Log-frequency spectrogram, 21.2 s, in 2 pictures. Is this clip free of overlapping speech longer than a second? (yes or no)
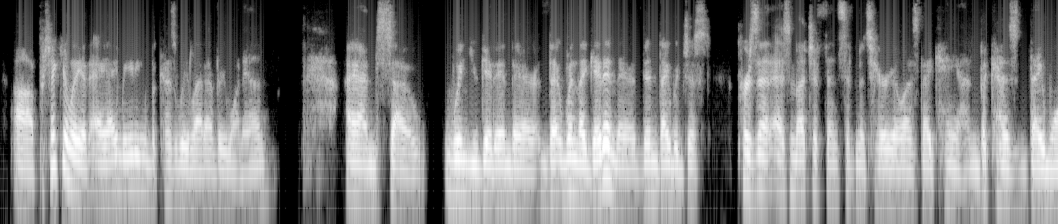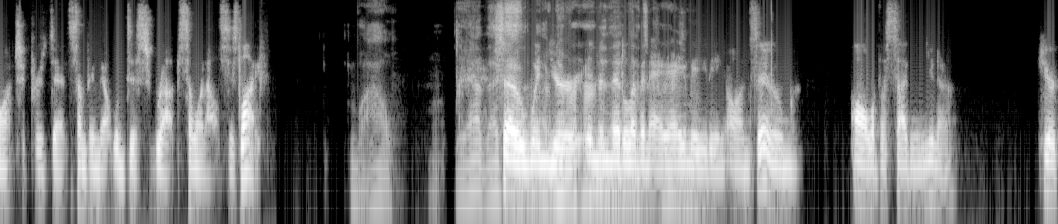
no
